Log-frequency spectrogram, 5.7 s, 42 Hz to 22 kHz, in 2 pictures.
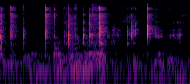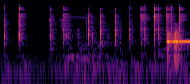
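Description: Long acrylic nails tap and click on the rubber buttons and hollow casing of a small handheld white plastic remote control, making a quick run of sharp, bright clicks that come in close, irregular bursts. Near the end, a steady tone near 1 kHz joins the clicks and stays to the finish.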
